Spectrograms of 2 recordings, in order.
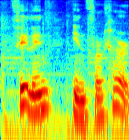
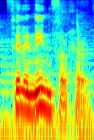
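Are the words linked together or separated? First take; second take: separated; linked. First: The words are said separately, not linked. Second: The words are linked smoothly like one word. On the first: The speaker calls it wrong. "we don't say filling in for her" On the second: The speaker calls it right. "It sounds as one word"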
